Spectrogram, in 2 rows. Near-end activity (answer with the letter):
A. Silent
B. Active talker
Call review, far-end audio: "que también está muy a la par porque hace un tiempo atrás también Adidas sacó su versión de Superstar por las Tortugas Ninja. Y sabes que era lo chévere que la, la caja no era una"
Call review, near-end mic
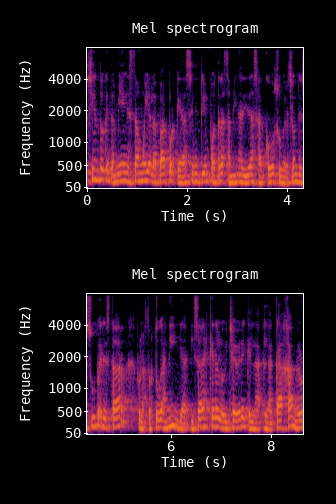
A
